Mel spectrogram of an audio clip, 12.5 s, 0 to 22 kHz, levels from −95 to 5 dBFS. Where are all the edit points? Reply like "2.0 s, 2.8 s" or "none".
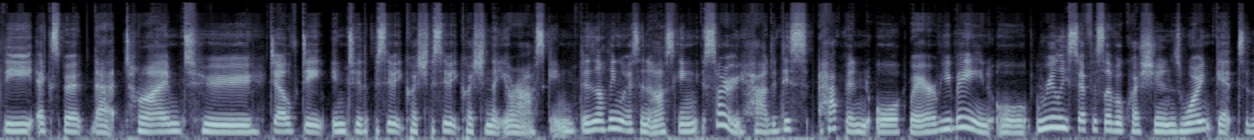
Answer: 4.3 s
